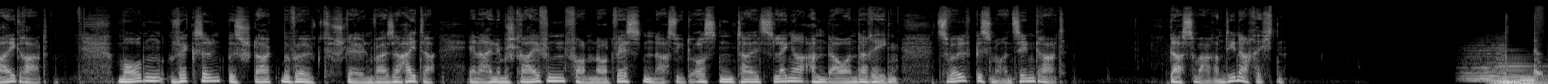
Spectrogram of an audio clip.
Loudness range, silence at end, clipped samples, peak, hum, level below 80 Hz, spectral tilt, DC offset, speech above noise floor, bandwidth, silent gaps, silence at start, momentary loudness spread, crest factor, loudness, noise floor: 5 LU; 0 s; under 0.1%; -6 dBFS; none; -38 dBFS; -5 dB/octave; under 0.1%; 47 dB; 16.5 kHz; 14.13-14.55 s; 0 s; 12 LU; 18 dB; -24 LUFS; -70 dBFS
